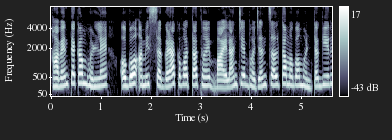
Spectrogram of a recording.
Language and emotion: Goan Konkani, neutral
